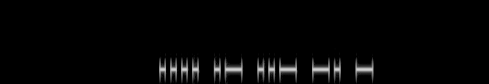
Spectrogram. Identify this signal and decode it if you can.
Morse code, heard as a keyed tone, about 22 wpm, 700 Hz. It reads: HAUNT
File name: 5 Letter Words - First 3 Letters Given - 22wpm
